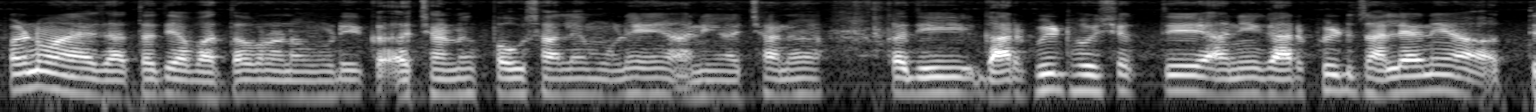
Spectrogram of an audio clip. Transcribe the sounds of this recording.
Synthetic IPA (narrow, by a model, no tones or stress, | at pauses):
pəɳmaɭajd͡zat̪at̪jaʋat̪aʋəɾɳ̃amuɭ̤ekə̰t͡ɕanək̚pəwsaljamuɭ̤ea̰ɽ̃iət͡ɕʰanəkəd̪ʱiːɡaɾfiːʈɦoɕək̚t̪eaɽ̃iɡaɾfiːʈd͡zʱaljaneət̪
